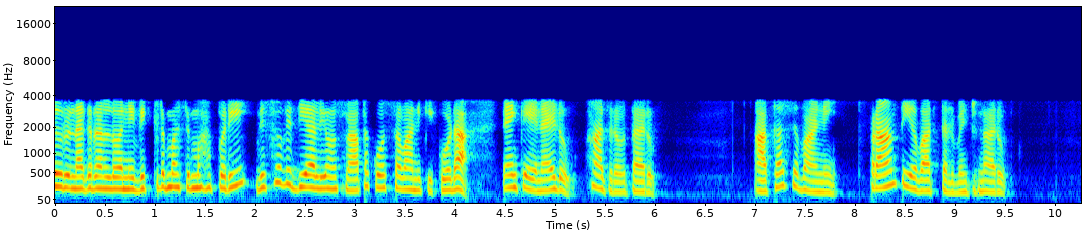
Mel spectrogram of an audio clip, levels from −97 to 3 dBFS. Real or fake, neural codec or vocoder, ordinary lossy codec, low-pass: fake; autoencoder, 48 kHz, 32 numbers a frame, DAC-VAE, trained on Japanese speech; none; 3.6 kHz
